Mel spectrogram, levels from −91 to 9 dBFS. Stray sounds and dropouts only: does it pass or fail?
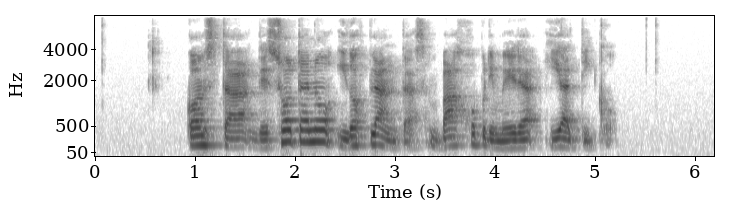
pass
